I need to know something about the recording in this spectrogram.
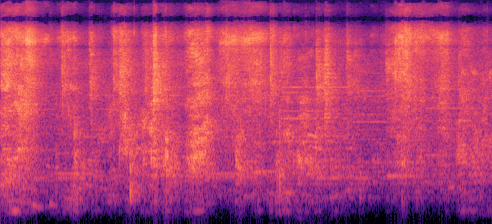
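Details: French Bulldog at Christmas time giving a run of short, breathy whimpers and snuffling yips, several bursts each second, with one thin high whine near the middle; a steady background hiss throughout.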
